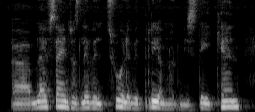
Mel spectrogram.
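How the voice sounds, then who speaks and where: The speaker has a Zulu accent. The recording is very clean, with a silent background. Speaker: maths tutor. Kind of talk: personal story, casual talk to camera. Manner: halting.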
